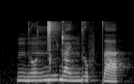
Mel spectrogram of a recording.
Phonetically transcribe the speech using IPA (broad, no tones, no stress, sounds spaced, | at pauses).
n d õ ŋ͡ǀ i̤ ɖ ã ɪ̯ n d o f t̪ a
